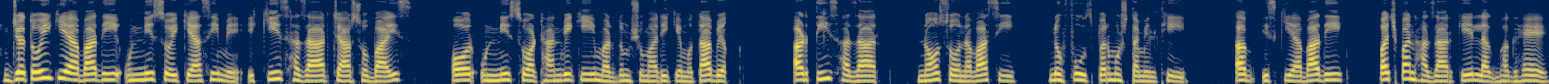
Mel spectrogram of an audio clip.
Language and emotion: Urdu, neutral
